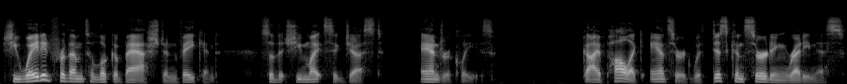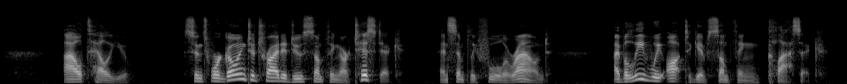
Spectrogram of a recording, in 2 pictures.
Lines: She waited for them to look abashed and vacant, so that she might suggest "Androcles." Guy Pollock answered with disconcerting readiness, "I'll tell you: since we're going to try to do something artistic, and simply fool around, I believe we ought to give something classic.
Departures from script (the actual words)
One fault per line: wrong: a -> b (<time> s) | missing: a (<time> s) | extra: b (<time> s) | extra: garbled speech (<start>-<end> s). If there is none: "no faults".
no faults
